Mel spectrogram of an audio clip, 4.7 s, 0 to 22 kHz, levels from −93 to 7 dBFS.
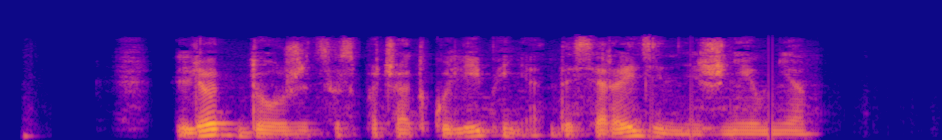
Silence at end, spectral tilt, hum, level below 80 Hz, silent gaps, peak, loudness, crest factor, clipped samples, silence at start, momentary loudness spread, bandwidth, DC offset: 0.6 s; -4.5 dB/octave; none; -60 dBFS; 0.26-0.47 s, 0.78-0.85 s; -2 dBFS; -23 LUFS; 22 dB; under 0.1%; 0.1 s; 13 LU; 7.8 kHz; under 0.1%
